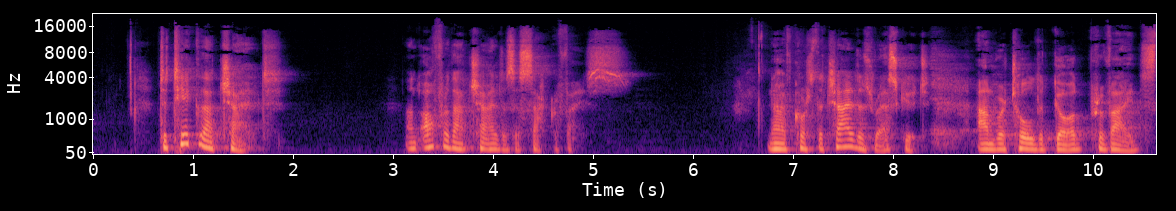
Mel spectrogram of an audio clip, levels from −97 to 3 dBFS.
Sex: male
